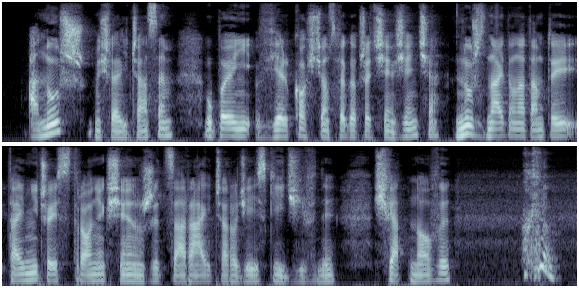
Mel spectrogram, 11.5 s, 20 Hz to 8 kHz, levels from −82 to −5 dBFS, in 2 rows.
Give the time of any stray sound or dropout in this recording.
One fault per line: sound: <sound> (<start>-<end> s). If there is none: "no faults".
sound: sneeze (10.9-11.4 s)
